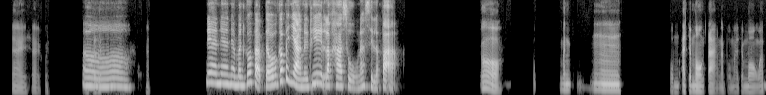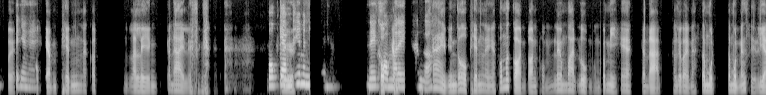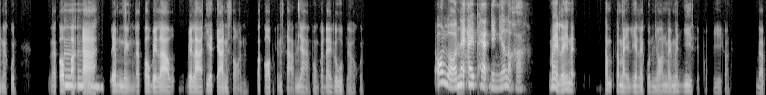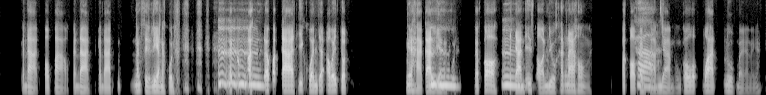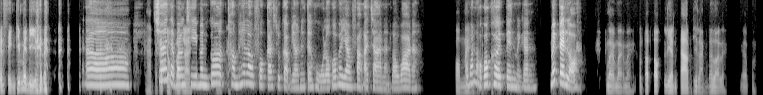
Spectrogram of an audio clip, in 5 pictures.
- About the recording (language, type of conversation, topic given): Thai, unstructured, ศิลปะช่วยให้เรารับมือกับความเครียดอย่างไร?
- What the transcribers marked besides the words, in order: laughing while speaking: "เหมือนกัน"; unintelligible speech; chuckle; laughing while speaking: "เลยนะ"; chuckle; chuckle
